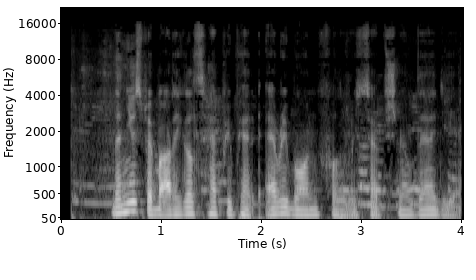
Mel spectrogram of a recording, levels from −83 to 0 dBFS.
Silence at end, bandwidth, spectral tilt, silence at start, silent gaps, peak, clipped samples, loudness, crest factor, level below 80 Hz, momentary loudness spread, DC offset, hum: 0 s; 16 kHz; -7 dB/octave; 0.1 s; none; -4 dBFS; under 0.1%; -24 LUFS; 20 dB; -46 dBFS; 9 LU; under 0.1%; none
